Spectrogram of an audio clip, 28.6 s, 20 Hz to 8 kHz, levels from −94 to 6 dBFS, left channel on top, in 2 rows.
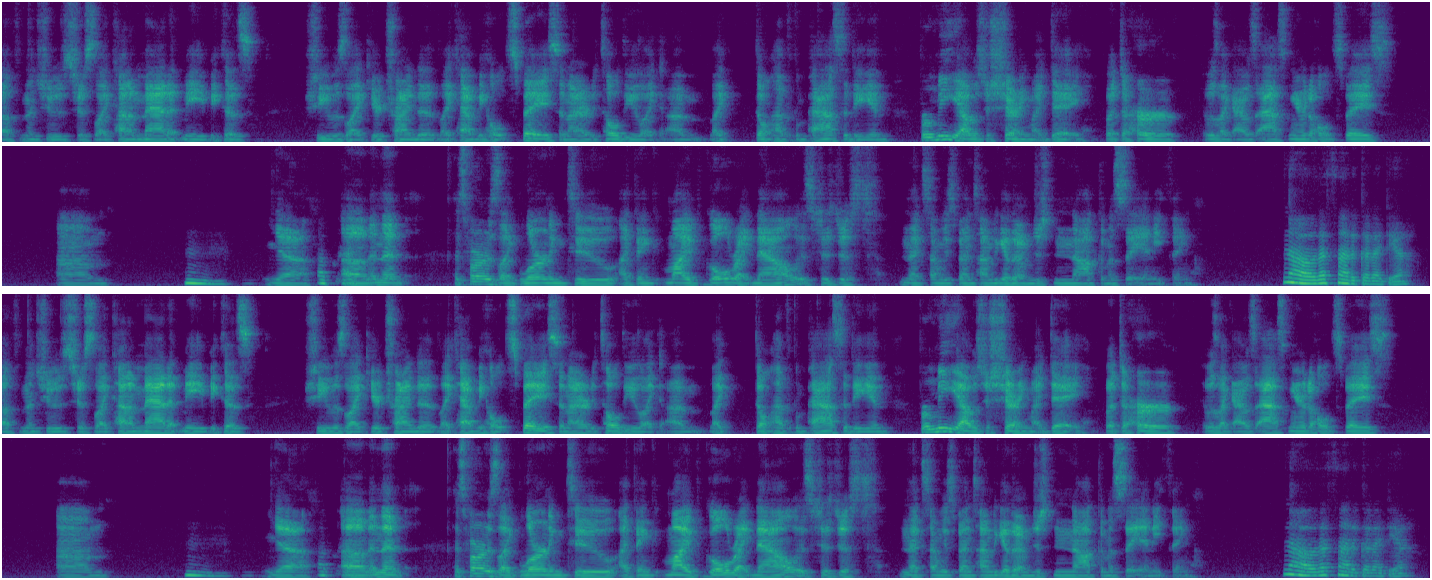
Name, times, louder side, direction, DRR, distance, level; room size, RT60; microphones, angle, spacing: voice 1, 0.0-2.5 3.0-7.2 7.5-8.8 9.2-11.7 12.0-13.9 14.8-15.3 16.9-17.4 17.7-18.3 18.8-26.2, right 3 dB, 50° right, 1.2 m, -35 dB
voice 2, 16.1-16.5 17.4-17.9 27.1-28.4, left 5 dB, 70° left, 0.3 m, -32 dB
2.4 x 2.4 x 3.4 m
head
